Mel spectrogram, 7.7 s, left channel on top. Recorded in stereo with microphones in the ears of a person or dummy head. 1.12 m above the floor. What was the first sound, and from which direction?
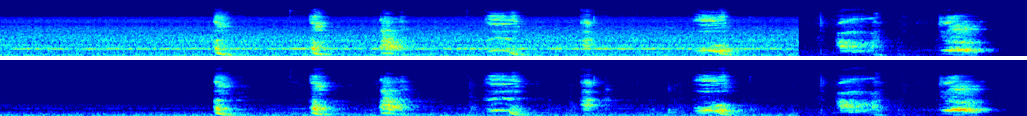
A shout, 25° left (ahead or behind).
